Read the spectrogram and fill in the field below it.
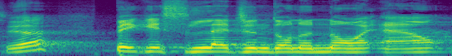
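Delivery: ordinary talk, nothing marked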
